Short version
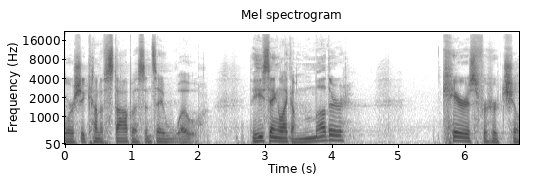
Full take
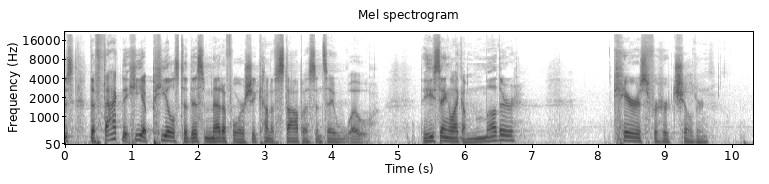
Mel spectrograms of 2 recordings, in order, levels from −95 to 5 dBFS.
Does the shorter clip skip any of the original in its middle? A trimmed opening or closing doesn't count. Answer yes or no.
no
